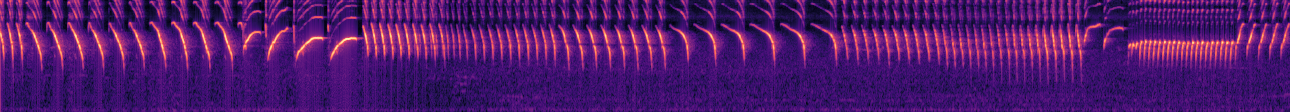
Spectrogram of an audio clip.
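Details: Canary song played to prompt other canaries to sing: long varied sequences of rapid sweeping trills and rolling repeated notes, with buzzy stretches near the middle and a harsh rasp toward the end.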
